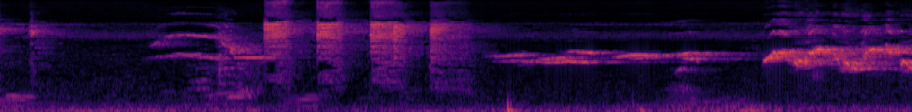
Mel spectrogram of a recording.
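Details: White-rumped shama of the Thailand type singing: bright whistled phrases, a burst of rapid loud repeated notes, then a long sustained whistle and a rising, warbling flourish at the end.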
